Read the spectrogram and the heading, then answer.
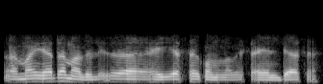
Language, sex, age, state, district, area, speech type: Assamese, male, 30-45, Assam, Majuli, urban, conversation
